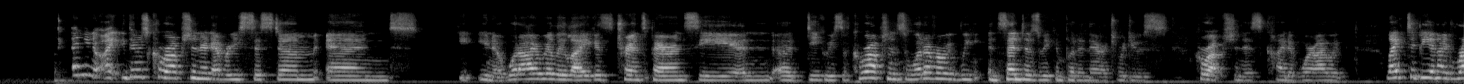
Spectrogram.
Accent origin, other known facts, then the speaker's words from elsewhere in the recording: Texas, United States; now in Massachusetts, United States; But, you know, I'm from Texas, so in Massachusetts, I'm sort of center right. In Texas now, I'm like a flaming hippie communist.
